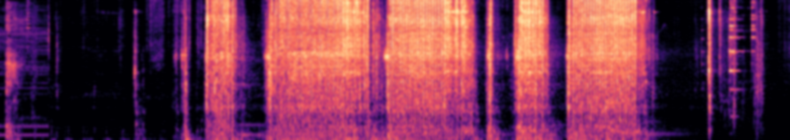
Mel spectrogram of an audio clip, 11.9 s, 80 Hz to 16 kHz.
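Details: Fiat Doblo 1.3 on lift, rear end: bursts of harsh creaking and clunking each time the raised body is rocked; broken leaf in the rear spring, noise reported on rough roads.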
